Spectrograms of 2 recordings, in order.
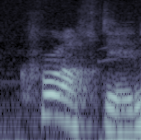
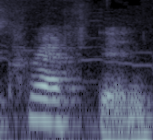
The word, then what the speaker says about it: Crafton: It is not Crofton, it's Crafton, right?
